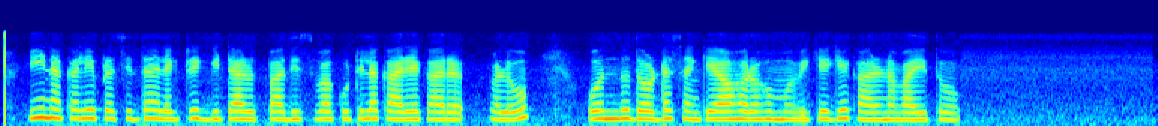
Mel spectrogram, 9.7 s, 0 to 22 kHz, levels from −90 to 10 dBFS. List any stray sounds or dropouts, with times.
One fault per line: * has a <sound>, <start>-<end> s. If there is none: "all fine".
all fine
